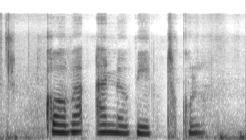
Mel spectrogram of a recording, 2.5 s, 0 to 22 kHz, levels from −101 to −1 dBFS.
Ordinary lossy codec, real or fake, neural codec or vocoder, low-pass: none; fake; codec, 32 kHz, 1.9 kbps, SNAC; 14.4 kHz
